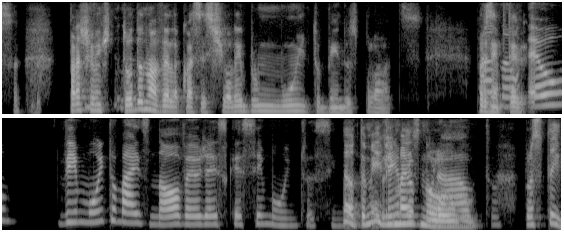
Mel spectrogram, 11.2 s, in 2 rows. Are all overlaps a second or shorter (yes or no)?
no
